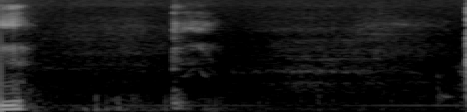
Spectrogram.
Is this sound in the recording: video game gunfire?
no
